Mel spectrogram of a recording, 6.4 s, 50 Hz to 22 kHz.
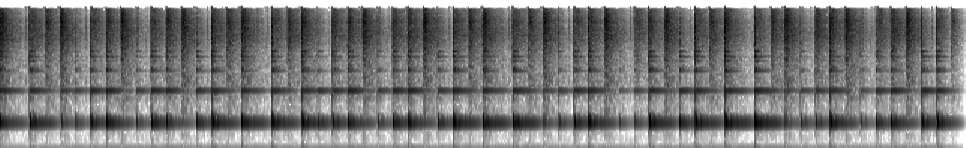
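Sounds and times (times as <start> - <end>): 
caxixi in latin jazz at 149 bpm: 0.0 - 6.4
cowbell in latin jazz at 149 bpm: 0.0 - 6.4.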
